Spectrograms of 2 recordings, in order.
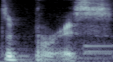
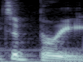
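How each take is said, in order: First: The word ends with an s sound. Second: The word ends without an s sound. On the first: The speaker calls it wrong. "not debris" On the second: The speaker calls it right. "There's no S. You say debris"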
